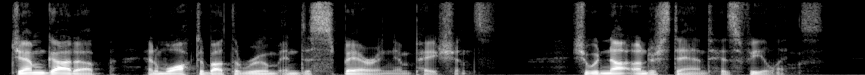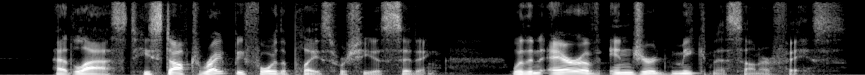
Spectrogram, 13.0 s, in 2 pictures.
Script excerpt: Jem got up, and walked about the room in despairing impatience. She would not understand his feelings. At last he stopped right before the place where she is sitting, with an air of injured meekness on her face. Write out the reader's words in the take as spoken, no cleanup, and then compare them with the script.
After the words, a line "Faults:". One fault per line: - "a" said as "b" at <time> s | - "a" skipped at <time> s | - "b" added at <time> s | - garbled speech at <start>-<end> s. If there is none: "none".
Jem got up, and walked about the room in despairing impatience. She would not understand his feelings. At last he stopped right before the place where she is sitting, with an air of injured meekness on her face.
Faults:
none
